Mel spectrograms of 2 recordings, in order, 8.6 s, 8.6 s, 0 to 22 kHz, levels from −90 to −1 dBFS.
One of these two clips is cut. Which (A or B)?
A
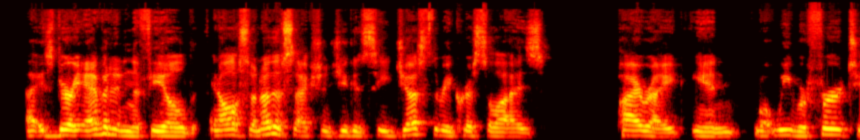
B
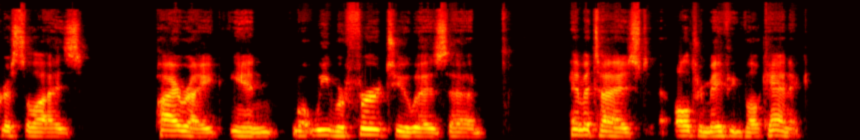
A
